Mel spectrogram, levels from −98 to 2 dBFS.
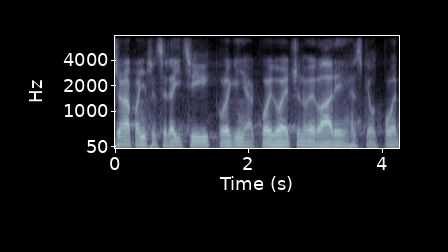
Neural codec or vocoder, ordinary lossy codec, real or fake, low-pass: autoencoder, 48 kHz, 32 numbers a frame, DAC-VAE, trained on Japanese speech; AAC, 48 kbps; fake; 7.2 kHz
